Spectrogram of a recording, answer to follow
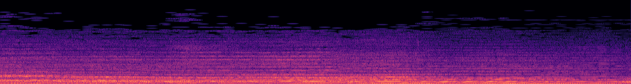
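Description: A mixed choir singing a sustained classical passage with a string orchestra. Near the end the choral sound breaks off and the strings carry on.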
